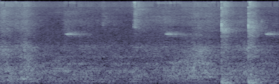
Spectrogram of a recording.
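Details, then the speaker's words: Chest percussion on an adult male patient during a nursing physical examination: quick hollow taps giving a resonant note over air-filled lung; resonant percussion note. "Resonan. Resonan. Resonan."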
